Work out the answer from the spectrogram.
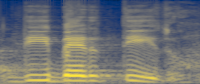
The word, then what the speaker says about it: divertido: Por ejemplo, dividido en sílabas tenemos divertido. Di es átona, no lleva acento. Ver es átona, tampoco está el acento ahí. Ti, ahí se ubica el acento, por eso es sílaba tónica.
